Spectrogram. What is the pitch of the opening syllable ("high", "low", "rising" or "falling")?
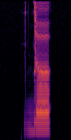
low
